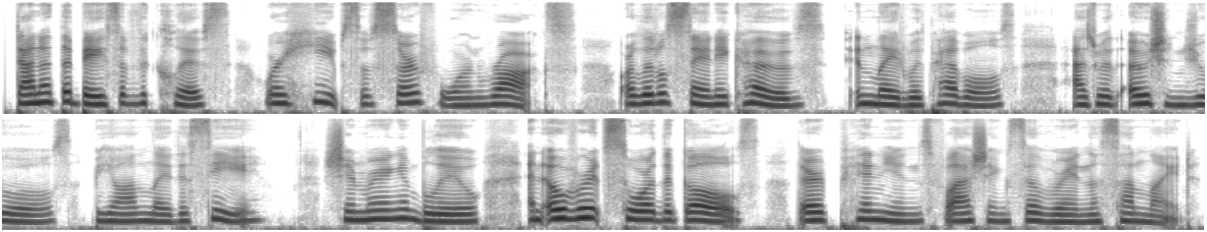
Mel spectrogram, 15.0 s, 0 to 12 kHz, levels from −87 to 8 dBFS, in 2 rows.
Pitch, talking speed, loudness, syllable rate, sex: 205 Hz, 175 wpm, -20 LUFS, 4.7 syllables/s, female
